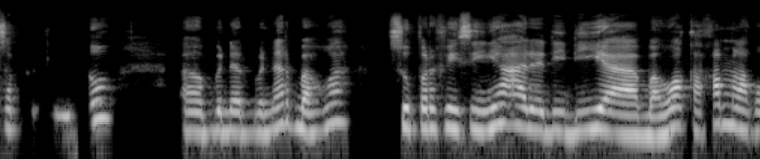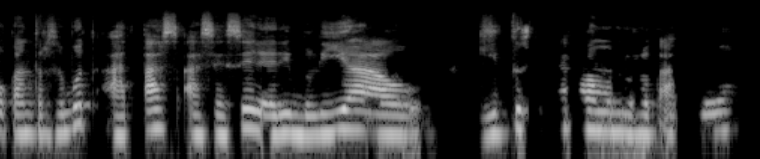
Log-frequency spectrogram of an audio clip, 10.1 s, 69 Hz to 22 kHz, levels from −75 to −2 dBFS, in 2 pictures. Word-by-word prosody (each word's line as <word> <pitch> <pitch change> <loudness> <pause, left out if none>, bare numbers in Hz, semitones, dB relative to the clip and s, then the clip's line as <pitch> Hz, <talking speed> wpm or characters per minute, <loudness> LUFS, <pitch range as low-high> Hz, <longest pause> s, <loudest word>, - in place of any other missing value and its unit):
seperti 330 - -4
itu, 295 +3 -1 0.5
eee, 190 -1 -1
benar-benar 190 +4 -1
bahwa 230 +8 0 0.2
supervisinya 215 +1 +3
ada 215 -3 +3
di 195 0 -2
dia, 185 -2 +5
bahwa 200 +9 +4
Kakak 205 +4 0
melakukan 190 -6 -1
tersebut, 180 +9 -5
atas 200 +6 0
asese 175 +4 0
dari 170 +1 0
beliau. 175 - +1 0.3
Gitu 175 +4 -6
sih, - - -5
Kak, 210 - -10
kalau 200 -1 0
menurut 175 -2 -4
aku. 190 +2 -8
195 Hz, 135 wpm, -24 LUFS, 175-215 Hz, 0.5 s, dia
